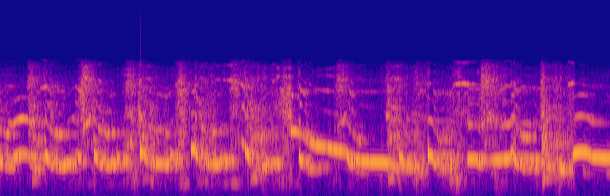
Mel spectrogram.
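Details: Jams the Beagle howls indoors in response to "I love you", joined by Annie the Coonhound and Jack the Shep mix: overlapping wavering, sliding howls with yips, rising and falling in pitch, continuous throughout with brief breaks.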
